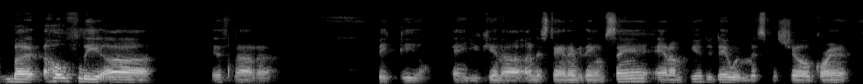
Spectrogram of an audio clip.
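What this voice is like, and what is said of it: Slightly raspy, sick-sounding voice. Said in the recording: “in case you can't tell by my voice, I'm a little raspy. I got that bug.”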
